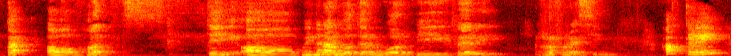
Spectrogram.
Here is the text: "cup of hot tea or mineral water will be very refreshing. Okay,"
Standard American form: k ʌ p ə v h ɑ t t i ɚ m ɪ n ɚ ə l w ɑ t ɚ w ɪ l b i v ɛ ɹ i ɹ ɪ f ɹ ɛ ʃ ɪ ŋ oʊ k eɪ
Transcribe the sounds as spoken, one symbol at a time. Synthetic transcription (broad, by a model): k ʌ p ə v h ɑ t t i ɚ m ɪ n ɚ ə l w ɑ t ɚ w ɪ l b i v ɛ ɹ i ɹ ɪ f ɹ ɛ s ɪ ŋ oʊ k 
